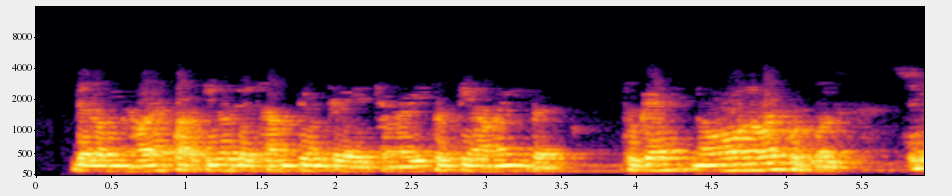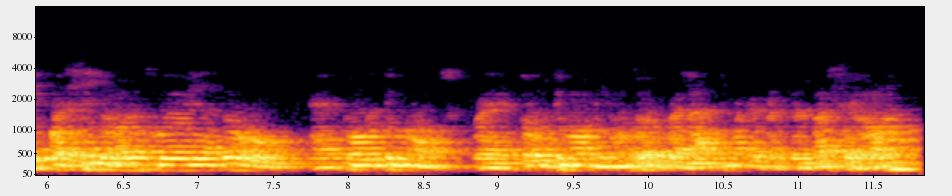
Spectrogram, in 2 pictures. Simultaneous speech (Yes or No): No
